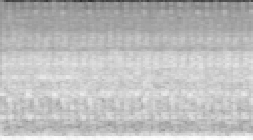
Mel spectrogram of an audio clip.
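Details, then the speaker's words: Ashok Leyland Bada Dost LS diesel after carbon cleaning and injector washer replacement, no warning lights: steady, even idle with a smooth low drone and no knocking or ticking. Normal idle; noise and rpm now fine. "நல்லா ரேசா இருக்கு. RB நல்லா engine நாய்ஸ்ும் நல்லா இருக்கு. RPM எல்லாம் பக்காவா ஃபுல்லா வேலை செய்யுது."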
